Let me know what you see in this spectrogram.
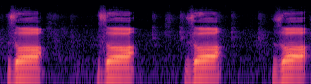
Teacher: জিহ্বার আগা দাঁতের আগায় লাগবে, নক্তা ছাড়া ত, উপরে একটি নক্তা আসলে হয়ে যাবে জ, জ মোটা হরফ, জবর আসলে আকার প্রকাশ পায় না, জ জ জ জ, মোটা হরফ।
